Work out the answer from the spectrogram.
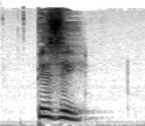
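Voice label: "busy", British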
